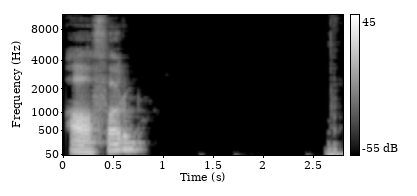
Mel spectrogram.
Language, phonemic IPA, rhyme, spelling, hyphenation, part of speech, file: Norwegian Bokmål, /ˈɑː.fɔrm/, -ɔrm, a-form, a-‧form, noun, Nb-a-form.ogg
- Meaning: an a-ending; the letter a used as a suffix (especially for Norwegian nouns, verbs, and adjectives)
